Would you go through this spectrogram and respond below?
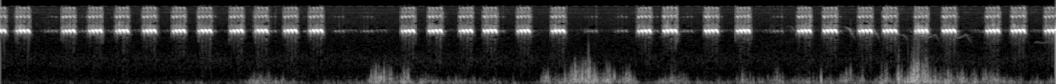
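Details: A male field cricket keeps chirping while tidying the steps in front of his burrow; shrill pulsed chirps in short runs with brief pauses, over frequent low thumps and scrapes from his work.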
